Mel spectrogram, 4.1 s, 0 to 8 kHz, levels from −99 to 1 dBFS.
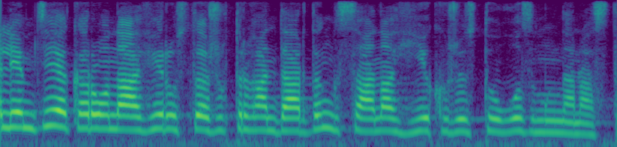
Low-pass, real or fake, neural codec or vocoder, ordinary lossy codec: none; real; none; none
